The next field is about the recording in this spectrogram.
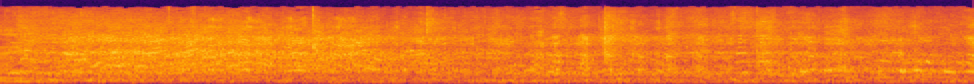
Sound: audience laughing

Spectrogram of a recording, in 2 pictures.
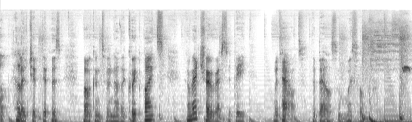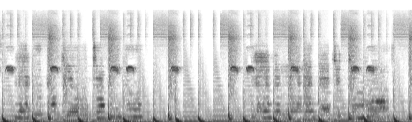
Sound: whistle blows

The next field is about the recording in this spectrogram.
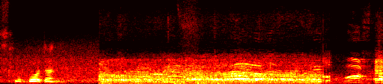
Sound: mass chanting

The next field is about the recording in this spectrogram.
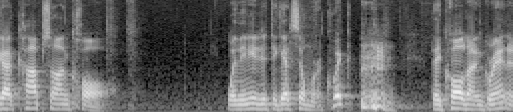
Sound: clears throat

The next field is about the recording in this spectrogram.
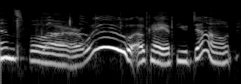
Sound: cheering

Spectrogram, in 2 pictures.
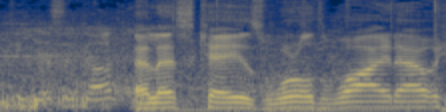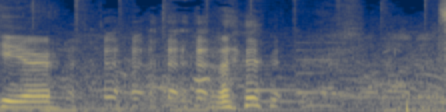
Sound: laughs

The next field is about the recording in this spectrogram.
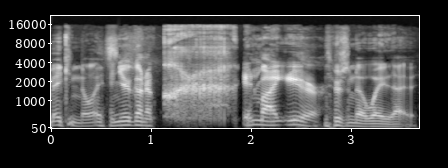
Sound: gargling

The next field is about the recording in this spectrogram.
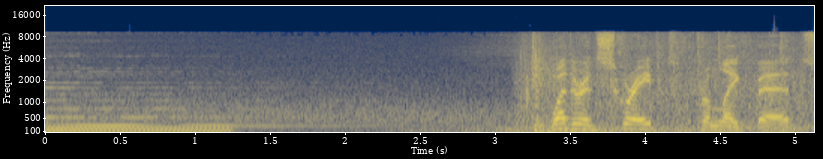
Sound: wind

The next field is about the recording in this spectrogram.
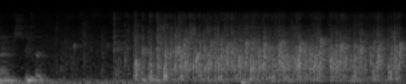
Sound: applause

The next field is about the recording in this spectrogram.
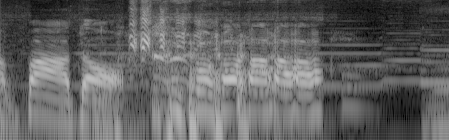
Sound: laughing

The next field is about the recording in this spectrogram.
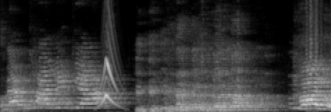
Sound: laughing

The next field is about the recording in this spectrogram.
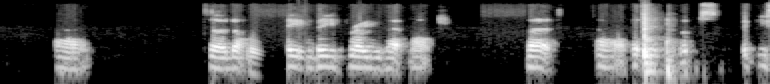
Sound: speaker drops something

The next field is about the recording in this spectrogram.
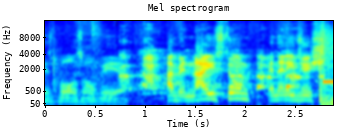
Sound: laughs

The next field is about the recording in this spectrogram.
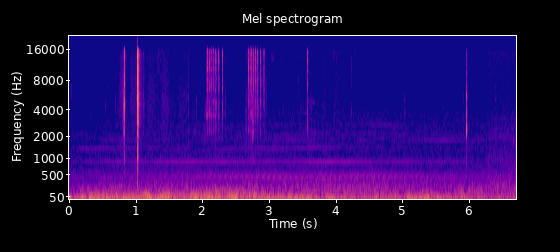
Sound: gun barrel spins

